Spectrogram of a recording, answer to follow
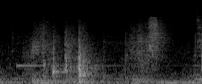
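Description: Objects being handled and shifted while someone searches for a book: a few short, irregular knocks and rustles.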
